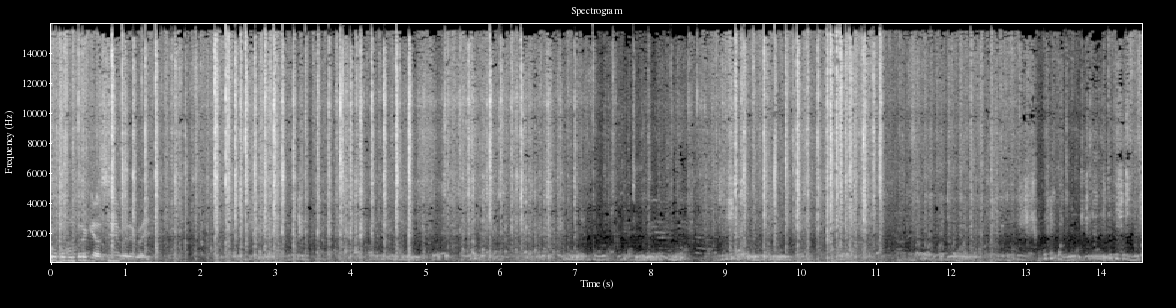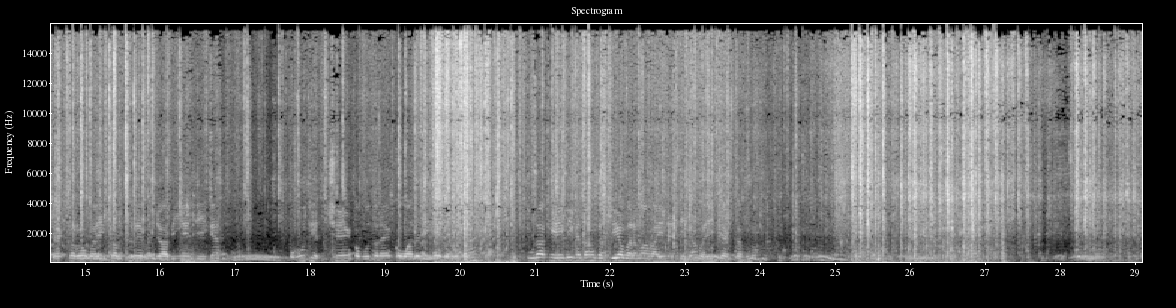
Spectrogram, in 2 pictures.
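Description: Pigeons coo softly and steadily nearby.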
